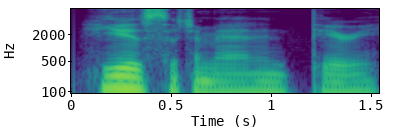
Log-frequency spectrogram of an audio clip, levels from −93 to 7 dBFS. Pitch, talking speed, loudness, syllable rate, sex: 90 Hz, 270 wpm, -20 LUFS, 5.9 syllables/s, male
